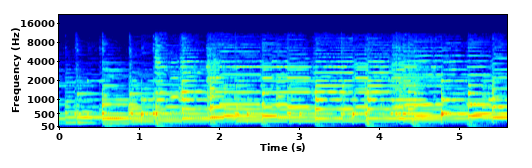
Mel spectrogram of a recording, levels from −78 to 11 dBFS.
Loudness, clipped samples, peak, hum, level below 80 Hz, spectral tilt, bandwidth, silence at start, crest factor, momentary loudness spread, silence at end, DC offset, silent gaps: -19 LUFS; under 0.1%; -2 dBFS; none; -58 dBFS; -3.5 dB/octave; 11.5 kHz; 0 s; 16 dB; 3 LU; 0 s; under 0.1%; none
